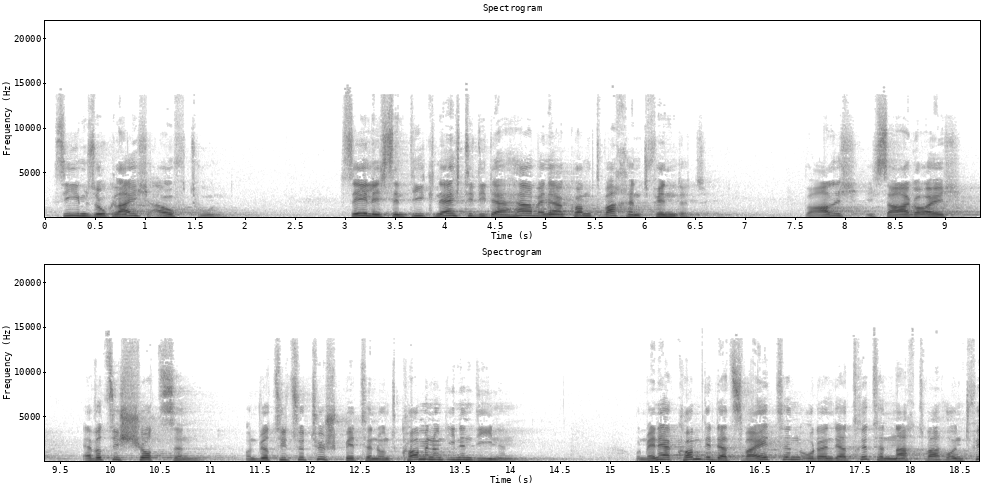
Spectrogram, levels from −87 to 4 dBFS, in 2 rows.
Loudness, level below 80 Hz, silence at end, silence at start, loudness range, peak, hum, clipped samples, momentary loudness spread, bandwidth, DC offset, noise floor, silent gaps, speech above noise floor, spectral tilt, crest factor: -28 LUFS; -72 dBFS; 0 s; 0.1 s; 4 LU; -10 dBFS; none; under 0.1%; 14 LU; 14 kHz; under 0.1%; -64 dBFS; none; 36 dB; -4.5 dB/octave; 20 dB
